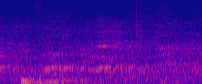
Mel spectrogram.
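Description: A single dull, low thump about a quarter second in, over voices and chatter echoing in a large sports hall.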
